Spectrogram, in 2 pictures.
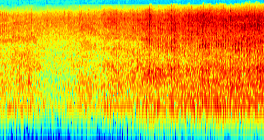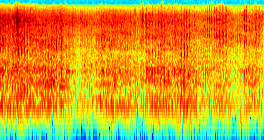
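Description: Several champ kart engines droning as the field circles at reduced speed under caution. The sound grows louder over the first half and ebbs briefly near the end as the karts pass.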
